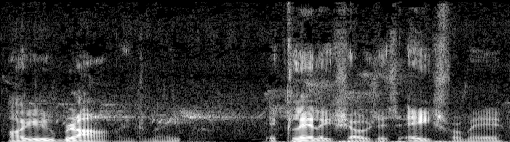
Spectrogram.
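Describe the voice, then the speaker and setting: A man's voice: sits low, a little slow, a little hiss or hum. A man playing a blunt, exasperated traveller in a comedy fantasy sketch. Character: blunt, unimpressed male traveller, impatient with fools.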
